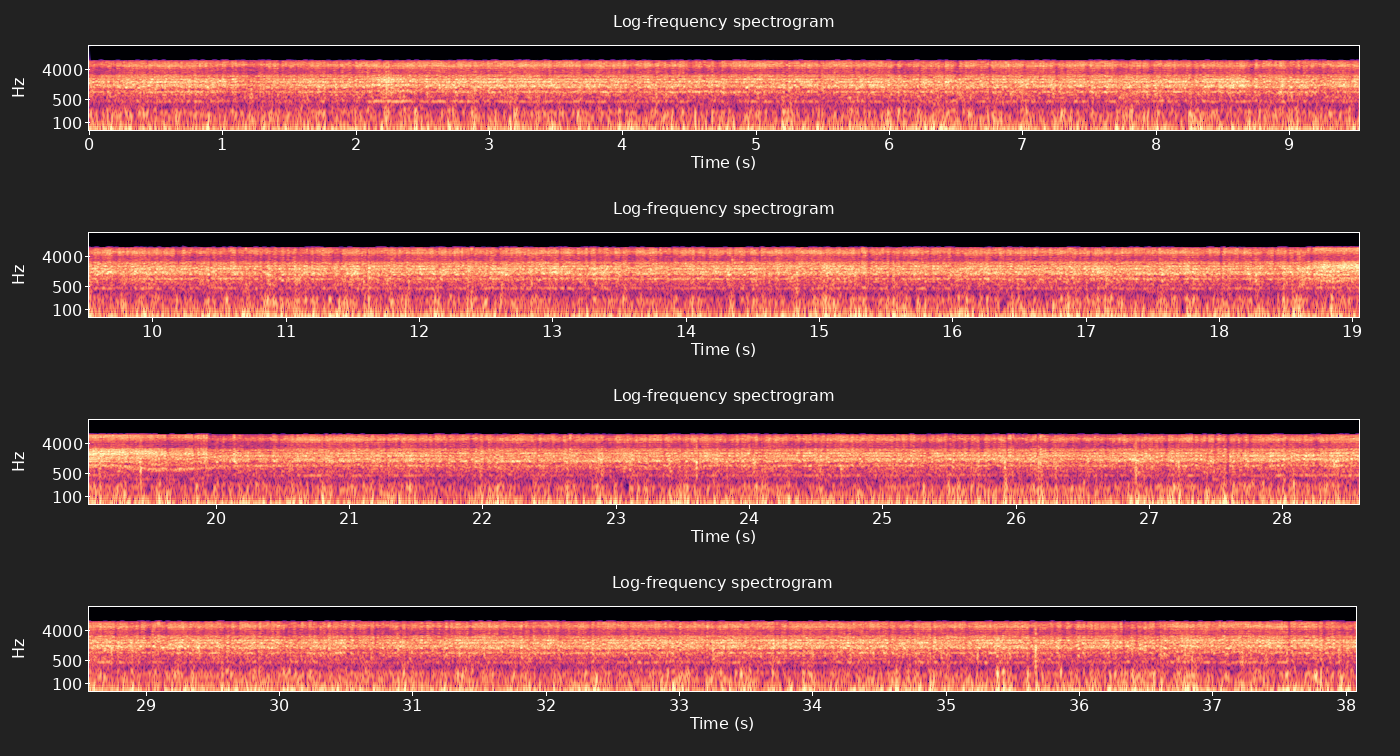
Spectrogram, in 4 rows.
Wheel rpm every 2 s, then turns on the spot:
110, 110, 110, 110, 110, 110, 110, 110, 110, 110, 110, 110, 110, 110, 110, 110, 110, 110, 120.
none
